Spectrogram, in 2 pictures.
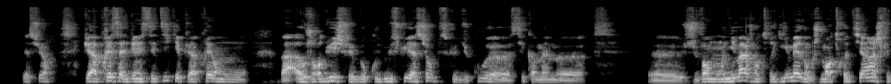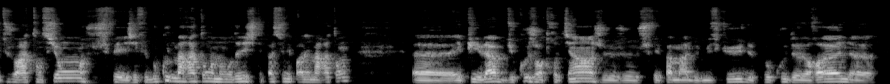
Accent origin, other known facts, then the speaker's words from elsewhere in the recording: Longjumeau, Île-de-France, France; On est issu de Longjumeau, c'est une banlieue de Paris.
